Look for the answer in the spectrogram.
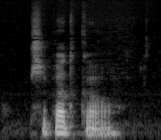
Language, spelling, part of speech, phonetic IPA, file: Polish, przypadkowo, adverb, [ˌpʃɨpatˈkɔvɔ], LL-Q809 (pol)-przypadkowo.wav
